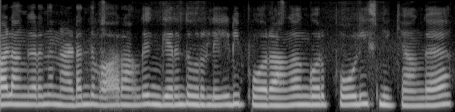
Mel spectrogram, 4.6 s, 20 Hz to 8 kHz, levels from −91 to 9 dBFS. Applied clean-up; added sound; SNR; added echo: neural mask model Resemble Enhance denoiser.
